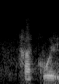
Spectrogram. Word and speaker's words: Paquin: Oh, no, Anna Paquin, yeah, that's how they say it. – Paquin, it sounds so wrong.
